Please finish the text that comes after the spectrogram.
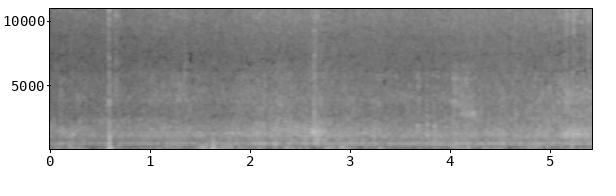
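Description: Honey bees in a crowded summer hive, opened for inspection with honey and brood frames, make a dense, steady buzzing that fills the whole clip. A few louder, closer passes rise briefly above the swarm hum. No one talks.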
